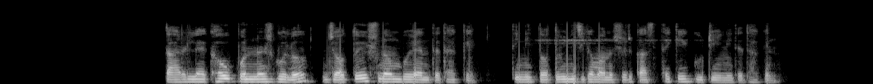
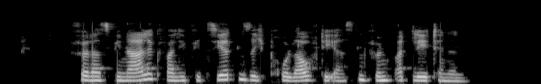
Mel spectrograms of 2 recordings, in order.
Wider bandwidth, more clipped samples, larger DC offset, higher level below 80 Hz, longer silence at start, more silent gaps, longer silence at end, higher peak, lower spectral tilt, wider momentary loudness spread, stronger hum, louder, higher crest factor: about the same, 7.6 kHz vs 7.8 kHz; neither; neither; first, -50 dBFS vs -56 dBFS; first, 1.65 s vs 0.75 s; first, 5.04-5.11 s vs none; first, 0.95 s vs 0.75 s; about the same, -2 dBFS vs -2 dBFS; first, -7 dB/octave vs -5 dB/octave; first, 12 LU vs 8 LU; neither; about the same, -19 LUFS vs -20 LUFS; about the same, 18 dB vs 20 dB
